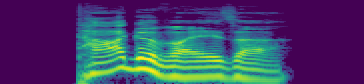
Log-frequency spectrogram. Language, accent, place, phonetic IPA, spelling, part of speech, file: German, Germany, Berlin, [ˈtaːɡəˌvaɪ̯zɐ], tageweiser, adjective, De-tageweiser.ogg
- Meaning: inflection of tageweise: 1. strong/mixed nominative masculine singular 2. strong genitive/dative feminine singular 3. strong genitive plural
